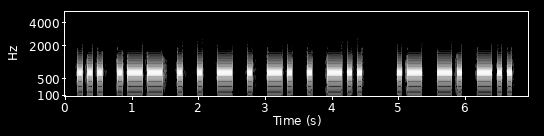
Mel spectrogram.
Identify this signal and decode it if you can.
Morse code, heard as a keyed tone, about 16 wpm, 700 Hz. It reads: SWEETENED AND
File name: CW-The-Big-Twoheaded-River-2-16WPM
